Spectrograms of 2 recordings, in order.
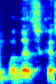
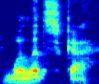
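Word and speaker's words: Wieliczka: He then ended up in the Witzka salt mine, which interestingly still exists in Poland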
